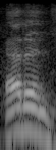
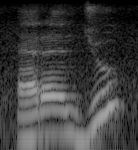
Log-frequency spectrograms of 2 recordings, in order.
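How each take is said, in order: First: The word ends on the consonant, no vowel. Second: The word ends with an added u vowel. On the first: The speaker calls it right. "অ্যারেঞ্জ হবে" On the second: The speaker calls it wrong. "অ্যারেঞ্জু হবে না"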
